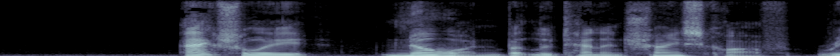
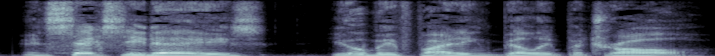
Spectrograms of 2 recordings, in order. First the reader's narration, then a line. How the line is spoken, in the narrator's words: the colonel with a big fat mustache roared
